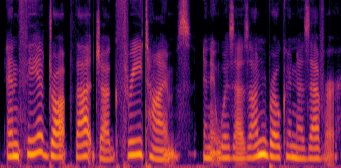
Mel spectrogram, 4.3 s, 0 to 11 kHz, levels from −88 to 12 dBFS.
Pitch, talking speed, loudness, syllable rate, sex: 225 Hz, 185 wpm, -16 LUFS, 4.7 syllables/s, female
